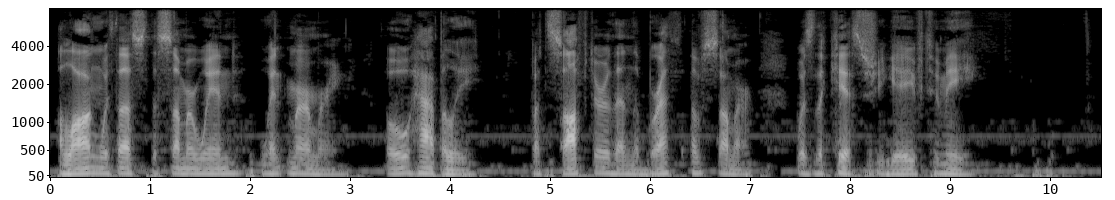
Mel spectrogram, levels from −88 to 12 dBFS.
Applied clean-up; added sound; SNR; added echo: none; none; none; none.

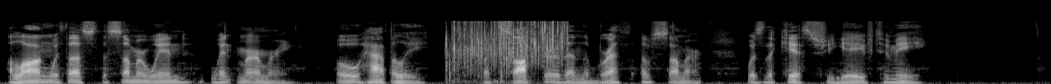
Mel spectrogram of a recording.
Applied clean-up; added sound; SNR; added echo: neural diffusion model UNIVERSE++.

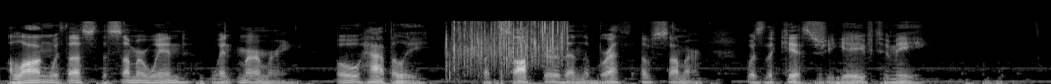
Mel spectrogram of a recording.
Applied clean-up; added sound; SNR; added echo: none; Crackle; 2 dB; none.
